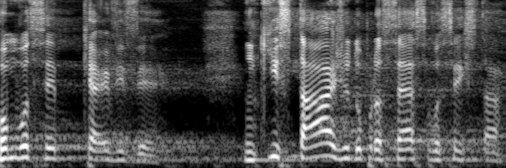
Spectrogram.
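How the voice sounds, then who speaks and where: A man's high voice with a Brazilian accent, fairly slow, with fairly even intonation. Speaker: pastor. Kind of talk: sermon.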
